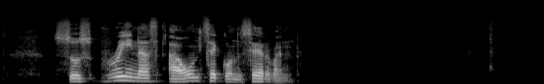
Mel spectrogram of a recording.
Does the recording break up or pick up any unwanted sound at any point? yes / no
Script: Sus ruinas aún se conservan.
no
